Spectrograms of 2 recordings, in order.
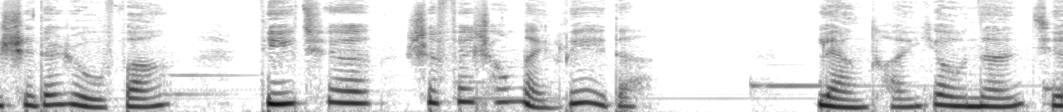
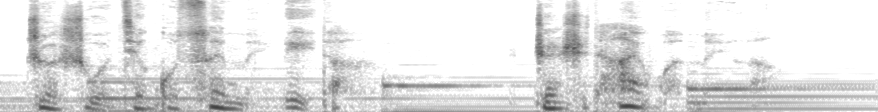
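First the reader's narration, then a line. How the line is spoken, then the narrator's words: Low exclamation. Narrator (Chinese): 他低声呼道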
